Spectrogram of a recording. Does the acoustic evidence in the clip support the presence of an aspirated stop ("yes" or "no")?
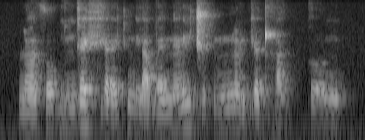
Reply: no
